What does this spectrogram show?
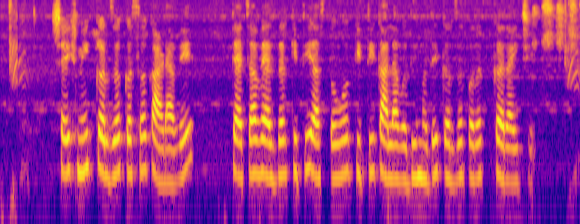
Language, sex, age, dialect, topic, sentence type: Marathi, female, 36-40, Standard Marathi, banking, question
